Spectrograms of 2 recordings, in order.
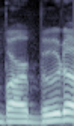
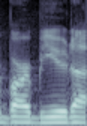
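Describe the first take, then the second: First: Barbuda as bar-BOO-da. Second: Barbuda as bar-BYOO-da; y-glide in the middle of Barbuda; Barbuda with yoo. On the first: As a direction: say Barbuda with a plain "boo" in the middle. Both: Shown as a demonstration. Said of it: "I'm not sure how it's pronounced".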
